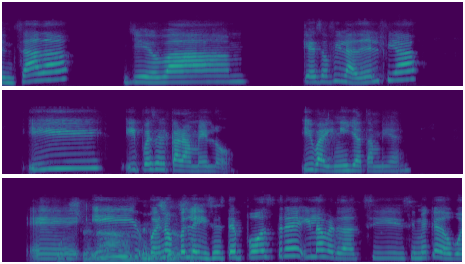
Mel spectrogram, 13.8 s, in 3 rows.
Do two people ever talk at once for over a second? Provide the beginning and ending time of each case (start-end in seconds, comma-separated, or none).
9.7-11.3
